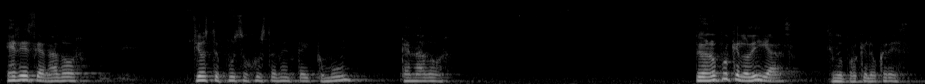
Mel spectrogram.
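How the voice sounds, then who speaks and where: A man's voice: fairly high pitch, a little slow, pauses often, dark tone. A man with a Mexican Spanish accent preaching a sermon as pastor, asking the congregation rhetorical questions and rising to emphatic peaks.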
